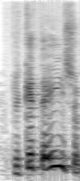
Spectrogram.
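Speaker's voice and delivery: high, pressing demand; incredulous question. Acted. Preacher voicing Pharisees demanding an answer, incredulous. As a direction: ask in disbelief, pushing him. Pharisees interrogating the healed man.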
